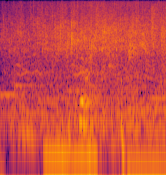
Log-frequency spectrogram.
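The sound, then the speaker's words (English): A faucet runs steadily during a check of the water pressure on a tour of a rental home, producing a continuous, fairly loud rushing hiss of water with a faint low hum underneath for the whole stretch. “You mind if I check the water pressure and all that?”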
